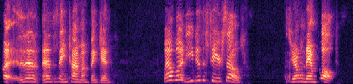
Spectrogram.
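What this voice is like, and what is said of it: Regional accent slips out. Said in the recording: “my accent did come out there”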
